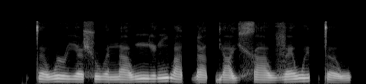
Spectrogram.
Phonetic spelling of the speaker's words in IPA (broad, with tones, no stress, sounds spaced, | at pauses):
t̪ ə˨˩˦ w ɹ i˨˩ ə̯ ʂ u˨˩ ə̯ n a˨˩˦ w ɲ e˧˥ ŋ w a˨˩ t̚ ɗ a˨˩ t̚ j a˨˩˨ j x aː˨˩ w v ɛ˧˥ w ɨ˦˥ t̚ t̪ ə˨˩˨ w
